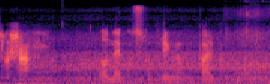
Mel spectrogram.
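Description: A rifle magazine is pulled out and clicks back into place.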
